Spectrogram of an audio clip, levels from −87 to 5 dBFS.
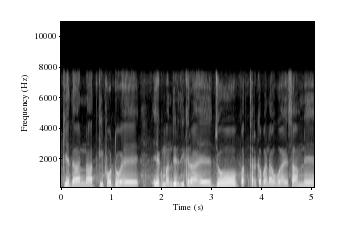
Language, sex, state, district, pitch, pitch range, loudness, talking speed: Hindi, male, Uttarakhand, Uttarkashi, 175 Hz, 160-175 Hz, -13 LUFS, 190 wpm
